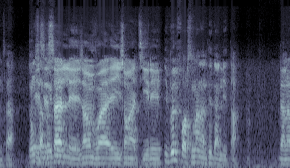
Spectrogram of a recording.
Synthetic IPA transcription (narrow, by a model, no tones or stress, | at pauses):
m̩sa | dɔ̃ŋkssaesalɛʒãvwaeisɔ̃atiɾeivəlfɔɾsemãnãtedãleta | dãla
